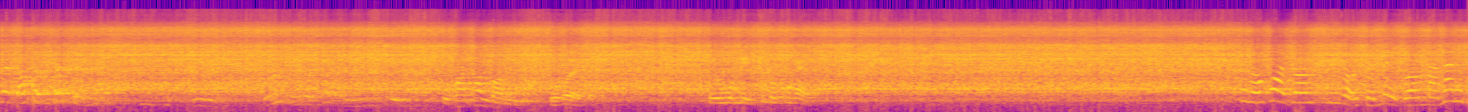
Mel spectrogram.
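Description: Handheld hair dryer running steadily, blowing on hair, a loud even hiss with voices talking faintly underneath.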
